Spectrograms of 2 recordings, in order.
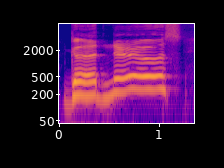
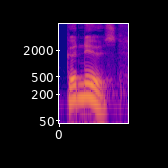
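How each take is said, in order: First: Much higher and louder burst of joy; excited. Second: Said in the usual way. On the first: Real, not acted. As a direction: cheer it out.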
